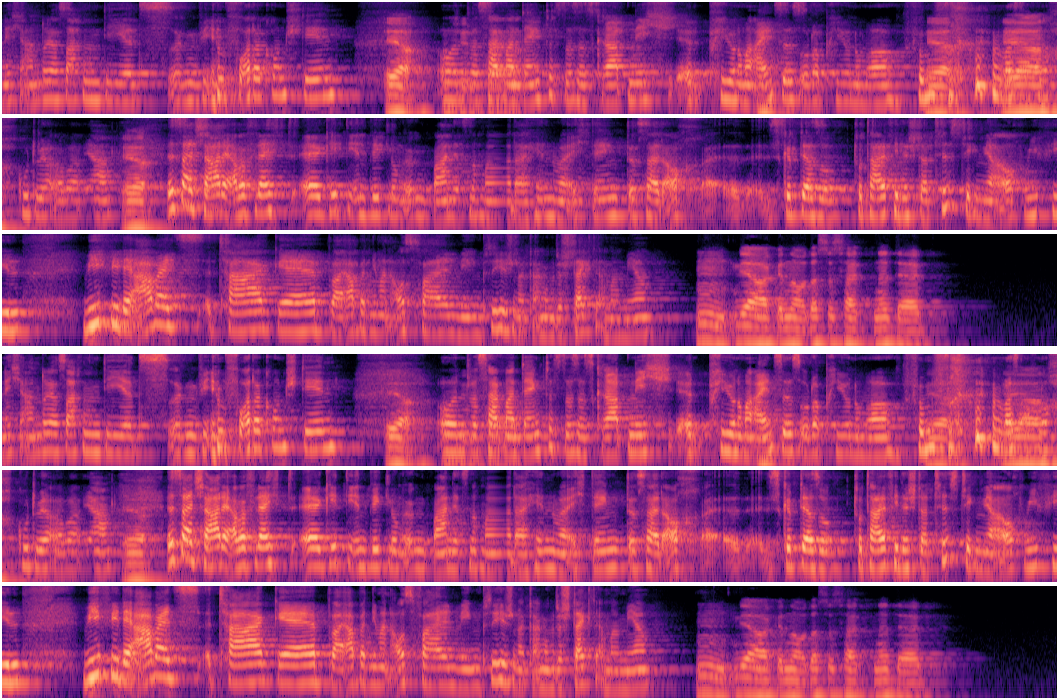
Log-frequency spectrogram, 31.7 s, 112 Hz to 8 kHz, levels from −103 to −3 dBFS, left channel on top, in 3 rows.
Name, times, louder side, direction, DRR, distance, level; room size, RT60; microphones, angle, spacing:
voice 1, 0.0-3.9 4.4-11.8 12.2-27.6, right 3 dB, 75° right, 2.3 m, -30 dB
voice 2, 3.8-5.2 7.6-7.7 9.2-9.6 10.0-10.6 11.7-12.1 28.0-30.4, left 2 dB, 50° left, 1.2 m, -32 dB
30.0 x 29.5 x 4.5 m
head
